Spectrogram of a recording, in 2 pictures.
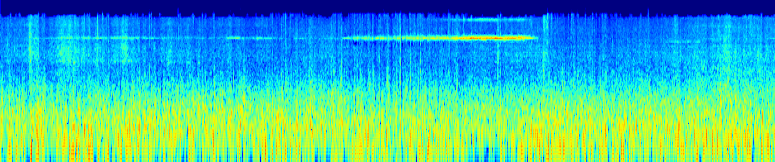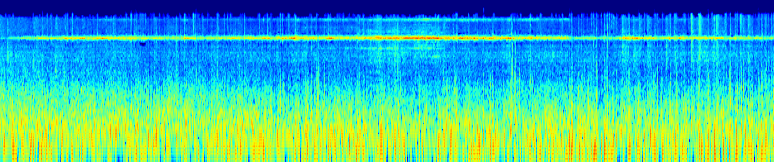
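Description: Rhaetian Railway Bernina line train running on a tight curve, its metre-gauge carriages rumbling steadily on the track. A high, steady wheel-flange squeal sounds briefly about a third of the way in and again through the second half. Heard from an open carriage window.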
